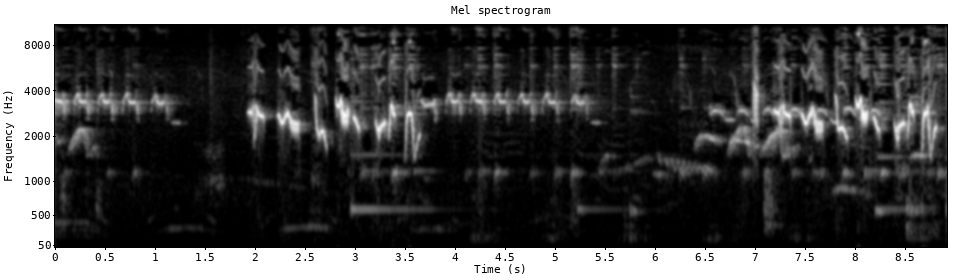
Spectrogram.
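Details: Chinese hwamei song serving as a trap lure: a rippling whistled trill, a pause, then long sequences of loud, quickly modulated whistles with sudden upward and downward slurs, continuing in a lively stream.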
